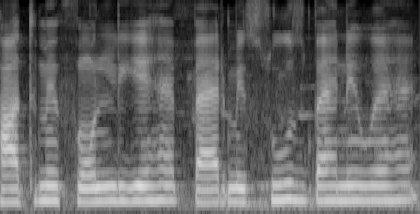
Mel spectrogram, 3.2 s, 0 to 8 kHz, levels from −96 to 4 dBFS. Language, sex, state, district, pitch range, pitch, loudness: Hindi, female, Bihar, Sitamarhi, 190-205 Hz, 205 Hz, -20 LUFS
